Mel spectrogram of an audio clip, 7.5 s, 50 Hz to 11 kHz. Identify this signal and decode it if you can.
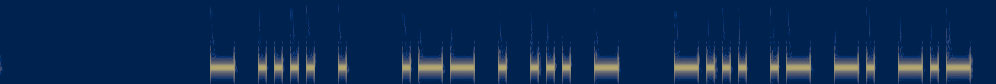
Morse code, heard as a keyed tone, about 20 wpm, 700 Hz. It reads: THE WEST BANK
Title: Speed-Racing - Sets of 5 Words 17wpm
